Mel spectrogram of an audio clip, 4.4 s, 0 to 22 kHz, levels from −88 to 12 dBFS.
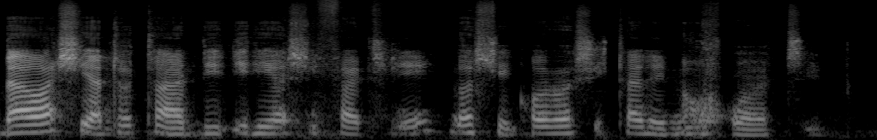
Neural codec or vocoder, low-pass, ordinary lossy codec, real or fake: codec, 44.1 kHz, 1.7 kbps, Pupu-Codec; none; none; fake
